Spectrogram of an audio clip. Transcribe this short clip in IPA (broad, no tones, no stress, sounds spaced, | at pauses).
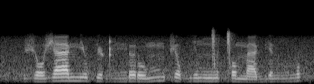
ʒ o ʒ æ mʲ u pʲ o ɖʱ e̤ ɾ ɯ ɾ u m u m t͡ʃ o b i m ŋ͡ǀ ɯ ǀ o m æ bʲ æ ð o̤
